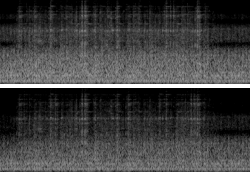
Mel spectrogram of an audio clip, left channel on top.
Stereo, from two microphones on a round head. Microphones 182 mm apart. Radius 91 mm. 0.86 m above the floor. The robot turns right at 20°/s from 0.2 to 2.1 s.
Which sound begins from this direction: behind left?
A vehicle, at 0.0 s.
